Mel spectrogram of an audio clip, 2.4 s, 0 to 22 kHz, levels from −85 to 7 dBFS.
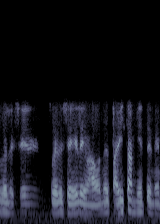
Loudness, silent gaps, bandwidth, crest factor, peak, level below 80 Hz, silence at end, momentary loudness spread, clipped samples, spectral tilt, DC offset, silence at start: -35 LUFS; none; 5.2 kHz; 16 dB; -18 dBFS; -72 dBFS; 0 s; 7 LU; under 0.1%; -7 dB/octave; under 0.1%; 0 s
